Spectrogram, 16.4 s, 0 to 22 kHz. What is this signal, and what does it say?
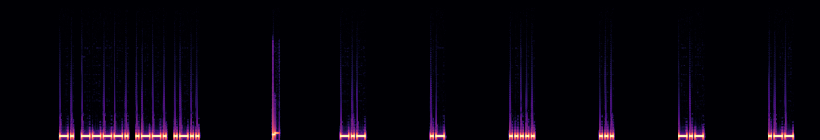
Morse code, heard as a keyed tone, about 22 wpm, spaced as for 8 wpm, 700 Hz. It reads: N9PL KA5SKW
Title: USA Call Signs - 8x Character Spacing - 22wpm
